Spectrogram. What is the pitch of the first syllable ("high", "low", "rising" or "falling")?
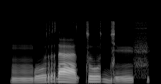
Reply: rising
